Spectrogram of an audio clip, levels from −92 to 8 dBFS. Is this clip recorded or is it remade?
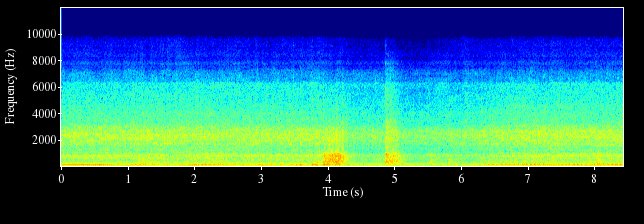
remade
